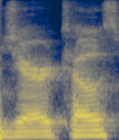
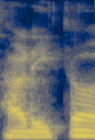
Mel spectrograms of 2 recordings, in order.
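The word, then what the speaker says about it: Jarritos: I call them gertos, but it's pronounced harito.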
